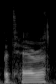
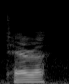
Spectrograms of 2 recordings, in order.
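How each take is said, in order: First: The word starts with a P sound. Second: The word starts with a T sound. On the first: The speaker calls it wrong. "You don't say Patera" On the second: The speaker calls it right. "the P is silent, like pterodactyl"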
